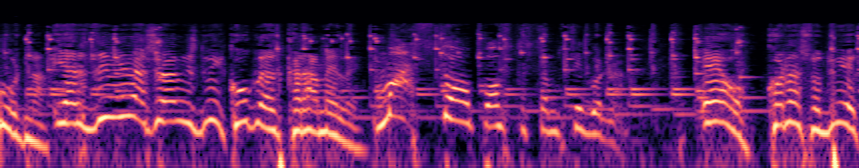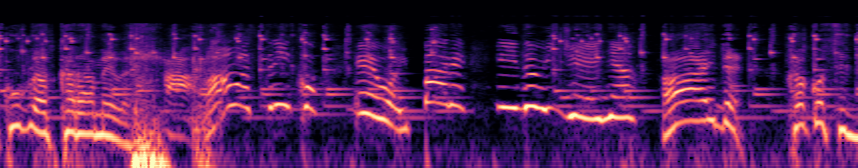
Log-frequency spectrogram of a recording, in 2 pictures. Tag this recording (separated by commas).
Speech, Music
